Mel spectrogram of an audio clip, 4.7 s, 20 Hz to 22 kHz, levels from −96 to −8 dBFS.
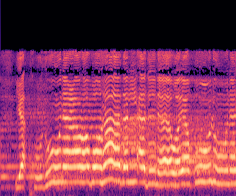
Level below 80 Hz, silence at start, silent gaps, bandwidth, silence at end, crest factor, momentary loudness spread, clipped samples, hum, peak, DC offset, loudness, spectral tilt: -62 dBFS; 0 s; none; 8 kHz; 0 s; 14 dB; 7 LU; under 0.1%; none; -2 dBFS; under 0.1%; -14 LUFS; 0 dB/octave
